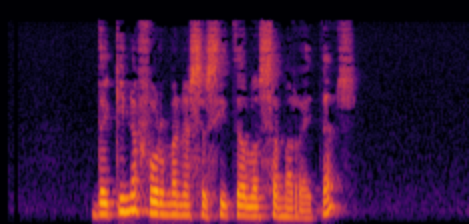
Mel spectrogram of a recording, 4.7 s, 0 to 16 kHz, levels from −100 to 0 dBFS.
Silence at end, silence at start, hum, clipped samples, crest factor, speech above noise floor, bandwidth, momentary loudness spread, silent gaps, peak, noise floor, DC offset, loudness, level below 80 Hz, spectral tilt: 1.2 s; 0.9 s; none; under 0.1%; 18 dB; 47 dB; 11.5 kHz; 11 LU; none; -10 dBFS; -73 dBFS; under 0.1%; -26 LUFS; -80 dBFS; -5 dB/octave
